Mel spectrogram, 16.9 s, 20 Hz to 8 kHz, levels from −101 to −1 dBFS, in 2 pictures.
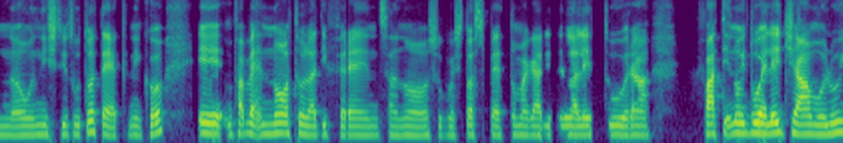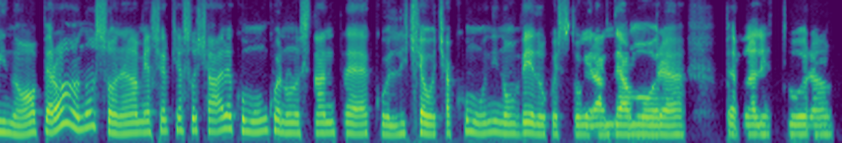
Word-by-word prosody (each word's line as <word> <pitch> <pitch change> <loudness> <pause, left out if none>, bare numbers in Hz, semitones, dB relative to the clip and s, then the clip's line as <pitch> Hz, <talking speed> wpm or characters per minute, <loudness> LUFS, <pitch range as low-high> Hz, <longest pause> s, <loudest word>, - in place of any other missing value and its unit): un 140 0 -7
un 140 +2 -3
istituto 150 +4 -2
tecnico 140 +1 0 0.3
e, 160 -2 +4
vabbè, 150 0 0
noto 160 +1 +1
la 140 -2 +1
differenza, 140 -1 -4
no, 135 0 -4
su 140 +1 -10
questo 135 +1 -5
aspetto 135 0 -5
magari 140 -1 -2
della 140 0 0
lettura. 140 0 0 0.6
Infatti 155 -3 +5
noi 165 +1 +3
due 170 0 +7
leggiamo, 155 -2 +6
lui 175 +4 +2
no, 160 +2 0
però 240 - +2
non 260 +5 -2
so, 185 -10 -1
nella 165 +1 0
mia 180 +1 -2
cerchia 200 +3 -5
sociale 210 +2 -2
comunque 200 -1 -3
nonostante, 170 -1 -2
ecco, 155 -1 -6
il 140 - -4
liceo 160 +1 0
ci 150 - -6
accomuni, 175 +1 -4
non 160 -2 -2
vedo 165 -2 +1
questo 150 0 -5
grande 150 +1 +1
amore 150 -1 +2 0.4
per 155 -1 -3
la 150 0 +2
lettura. 150 0 -2
150 Hz, 155 wpm, -21 LUFS, 145-170 Hz, 0.6 s, due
